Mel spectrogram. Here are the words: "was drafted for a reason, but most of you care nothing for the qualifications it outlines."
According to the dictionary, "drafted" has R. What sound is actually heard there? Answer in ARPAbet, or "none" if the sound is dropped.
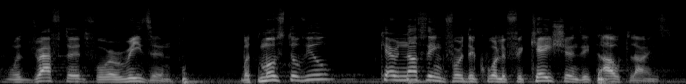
R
